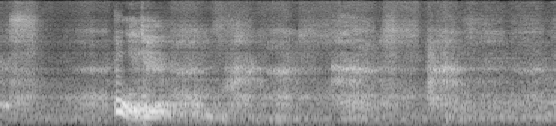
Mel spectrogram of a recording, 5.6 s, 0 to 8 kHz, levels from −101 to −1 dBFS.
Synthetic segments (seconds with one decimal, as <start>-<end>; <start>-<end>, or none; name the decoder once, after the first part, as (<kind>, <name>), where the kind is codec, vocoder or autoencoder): 0.0-3.4 (codec, ZipCodec); 3.8-4.5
